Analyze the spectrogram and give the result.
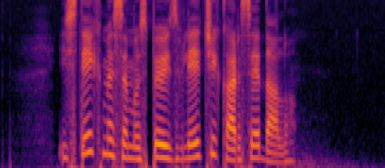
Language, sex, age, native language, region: Slovenian, female, 18-29, Slovenian, Posavska region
